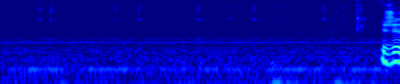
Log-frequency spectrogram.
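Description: Faint, irregular clicks of a computer mouse over a low steady hum, with a word of speech starting near the end.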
